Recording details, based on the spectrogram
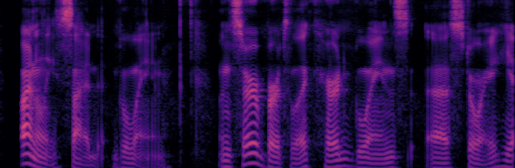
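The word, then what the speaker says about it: Bertilak: worries how do i pronounce that let's see vertilac how do i pronounce it pronounce it for me this website do it bert's a lock you all right whoa bits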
